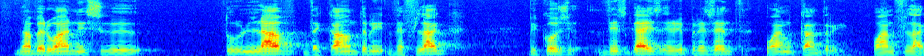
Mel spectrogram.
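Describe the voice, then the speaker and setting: A man with a Greek accent speaks at medium pitch. His pace is very slow, with long, frequent pauses. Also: ordinary pitch variation. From Greece. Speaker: basketball coach. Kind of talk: interview. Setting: studio. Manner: halting.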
